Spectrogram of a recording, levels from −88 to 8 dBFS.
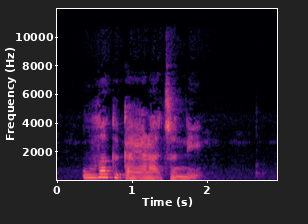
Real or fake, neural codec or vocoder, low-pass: real; none; 10.8 kHz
